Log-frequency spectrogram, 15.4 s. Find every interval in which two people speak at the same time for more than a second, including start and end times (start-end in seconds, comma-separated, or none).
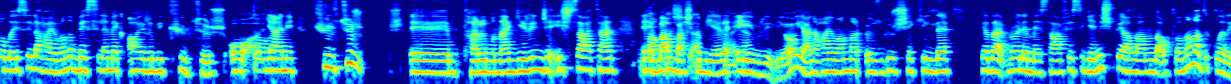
8.0-9.4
